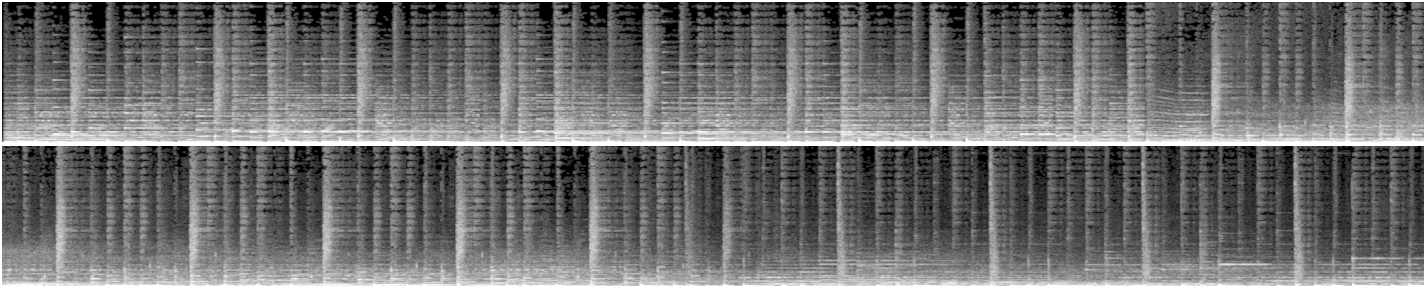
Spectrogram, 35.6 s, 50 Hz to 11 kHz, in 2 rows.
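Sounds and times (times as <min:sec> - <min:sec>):
dark downtempo music: 0:00.0 - 0:35.5.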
